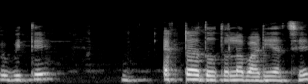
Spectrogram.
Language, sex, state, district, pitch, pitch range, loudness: Bengali, female, West Bengal, Malda, 210 Hz, 200-230 Hz, -15 LUFS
